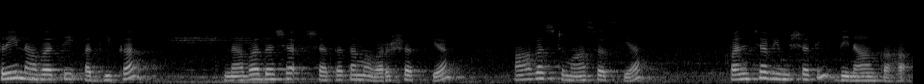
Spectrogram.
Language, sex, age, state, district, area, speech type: Sanskrit, female, 30-45, Kerala, Ernakulam, urban, spontaneous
